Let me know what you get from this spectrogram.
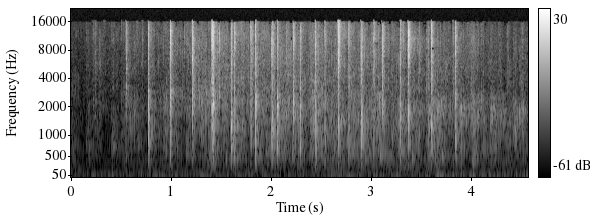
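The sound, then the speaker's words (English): An audience applauding: a steady patter of sharp, overlapping handclaps at a fairly quick, uneven rhythm, soft overall, with no voices. “That applause is a reflection of your truth in the word and what you're doing.”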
